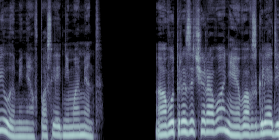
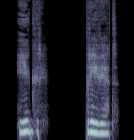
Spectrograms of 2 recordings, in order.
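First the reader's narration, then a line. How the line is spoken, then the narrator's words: Husky whisper. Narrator (Russian): хрипловато шепчет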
